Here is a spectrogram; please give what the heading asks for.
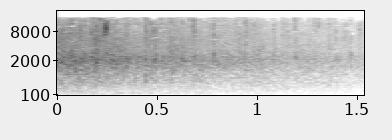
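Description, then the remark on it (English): An evening audience applauds a panel, a dense crackle of many hands clapping at once that holds steady and then begins to taper off slightly toward the end, with no voices over it. “Can we have a round of applause for our panel as well this evening?”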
